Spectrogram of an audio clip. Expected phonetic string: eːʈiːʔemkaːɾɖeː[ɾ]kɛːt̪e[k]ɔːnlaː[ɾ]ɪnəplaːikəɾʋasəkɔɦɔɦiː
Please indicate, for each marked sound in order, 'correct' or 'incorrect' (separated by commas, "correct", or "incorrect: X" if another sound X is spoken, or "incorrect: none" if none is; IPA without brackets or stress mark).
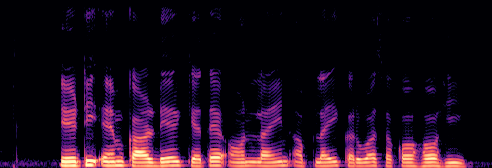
correct, incorrect: ʔ, incorrect: none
